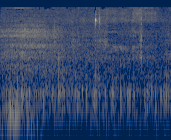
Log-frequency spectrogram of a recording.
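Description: Many overlapping hoofbeats of a field of trotters pulling sulkies over a sand track, a dense, irregular clatter at moderate level.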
